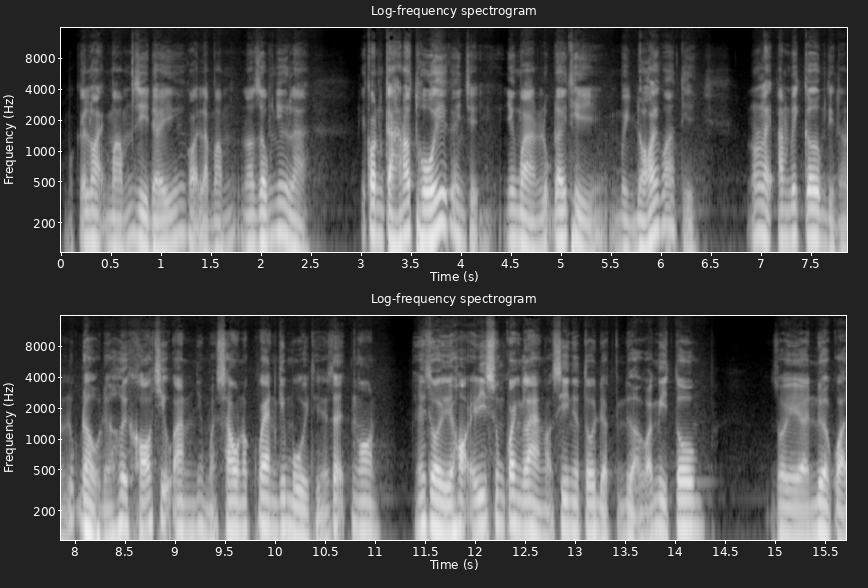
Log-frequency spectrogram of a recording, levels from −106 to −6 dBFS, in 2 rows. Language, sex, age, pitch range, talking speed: Vietnamese, male, 20-39, 105-130 Hz, 285 wpm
